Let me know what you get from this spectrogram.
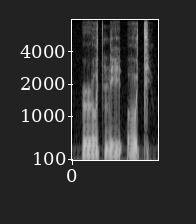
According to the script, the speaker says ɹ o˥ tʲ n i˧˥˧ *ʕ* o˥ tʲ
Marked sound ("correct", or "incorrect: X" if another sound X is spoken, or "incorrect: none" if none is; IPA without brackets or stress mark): incorrect: ʔ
